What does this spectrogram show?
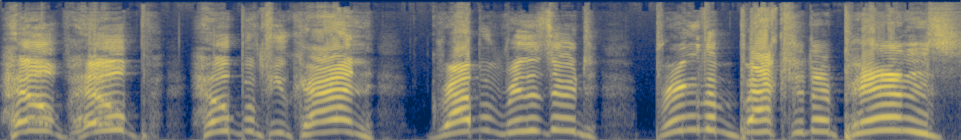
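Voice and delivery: very high, breathless, winded yelling. A narrator voices a dwarf running after loose beasts, breathless yelling. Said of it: "short of breath, and yells to you".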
